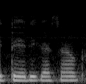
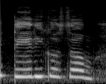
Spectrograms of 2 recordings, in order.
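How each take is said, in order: First: Said in the usual way. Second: तेरी कसम shouted high and loud; loud oath. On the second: Retold or imitated. Sister swears on her sister's head, shouting तेरी कसम. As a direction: swear तेरी कसम loudly, with तेरी hit hardest. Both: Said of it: "सिर पे रख के कसम खाती है".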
